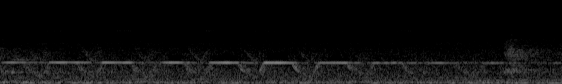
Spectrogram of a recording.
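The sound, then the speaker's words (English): A siren from a nearby firehouse: a steady, faint wailing tone with repeated sweeping rises and falls over a low rumble. No voices. “sorry about the siren.”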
